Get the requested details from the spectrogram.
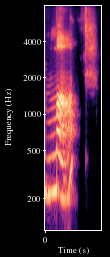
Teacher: when I say ma, my two lips are coming together. At the same time, when the lips are coming together, the air that is coming out is being stuck. It is being forced to stay inside the mouth.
